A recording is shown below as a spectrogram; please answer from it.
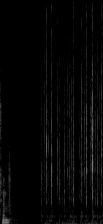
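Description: Typing on a computer keyboard: a quick, uneven run of key clicks starting just under a second in.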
